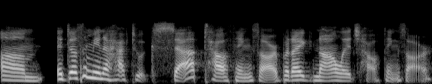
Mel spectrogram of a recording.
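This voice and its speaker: A woman speaks at a moderate pace with lively intonation, her voice dry and close with no echo over a quiet background. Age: 50s. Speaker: health and fitness coach. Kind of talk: interview.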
